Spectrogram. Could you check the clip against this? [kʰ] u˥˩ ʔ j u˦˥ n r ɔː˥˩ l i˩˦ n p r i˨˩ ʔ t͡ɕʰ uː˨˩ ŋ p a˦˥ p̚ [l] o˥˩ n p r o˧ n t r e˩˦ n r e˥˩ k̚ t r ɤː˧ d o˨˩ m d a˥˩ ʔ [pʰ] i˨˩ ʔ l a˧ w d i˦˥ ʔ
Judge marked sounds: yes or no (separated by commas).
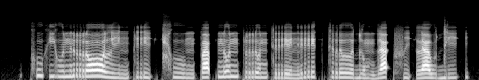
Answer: yes, no, no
